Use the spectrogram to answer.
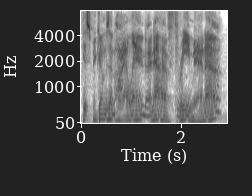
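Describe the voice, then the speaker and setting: A man's voice: mid-range voice, moderate pace, soft background music. A man talking through a voice modulator filter, thinking aloud through each move as a streamer in casual gameplay commentary. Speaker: streamer playing a card game.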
